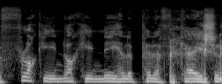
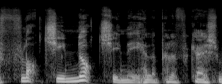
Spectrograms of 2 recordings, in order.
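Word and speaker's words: floccinaucinihilipilification: And just enough time to slip in flocky knocky nihilopilification, although I think I've mispronounced it. It's actually flotchy notchy nihilopilification, but never mind.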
